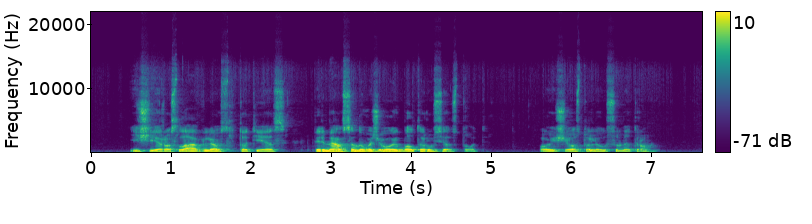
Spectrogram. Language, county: Lithuanian, Kaunas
